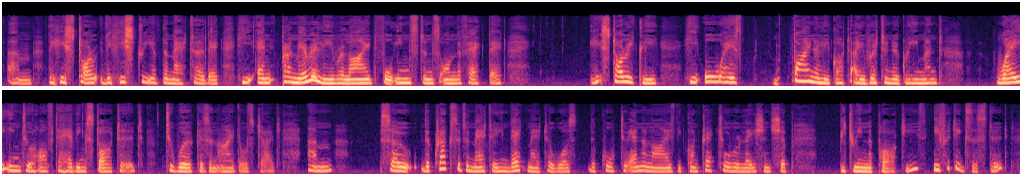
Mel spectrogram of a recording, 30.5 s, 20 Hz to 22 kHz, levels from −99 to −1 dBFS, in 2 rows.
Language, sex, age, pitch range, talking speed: English, female, 60-79, 170-200 Hz, 120 wpm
